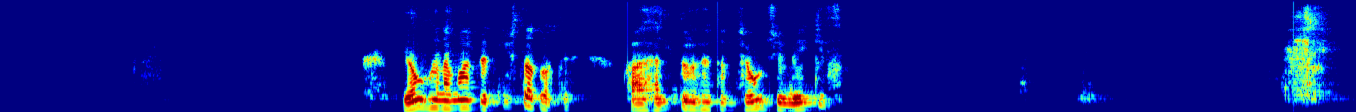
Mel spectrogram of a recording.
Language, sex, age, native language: Icelandic, male, 60-69, Icelandic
